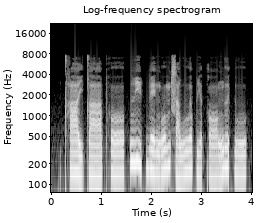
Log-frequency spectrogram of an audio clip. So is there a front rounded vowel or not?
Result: no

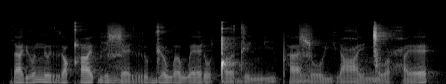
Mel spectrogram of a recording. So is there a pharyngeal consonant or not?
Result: yes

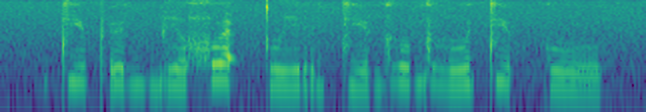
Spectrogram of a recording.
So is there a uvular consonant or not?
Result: yes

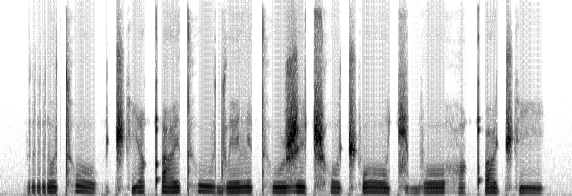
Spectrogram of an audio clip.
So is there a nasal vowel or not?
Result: no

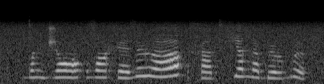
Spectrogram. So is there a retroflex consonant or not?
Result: yes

